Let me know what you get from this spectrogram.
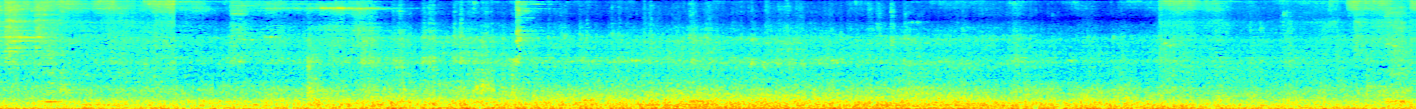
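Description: Freight cars of a long mixed train rolling past close by: a steady rumble of steel wheels on rail with a few sharp clanks, and a faint high wheel squeal a few seconds in.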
